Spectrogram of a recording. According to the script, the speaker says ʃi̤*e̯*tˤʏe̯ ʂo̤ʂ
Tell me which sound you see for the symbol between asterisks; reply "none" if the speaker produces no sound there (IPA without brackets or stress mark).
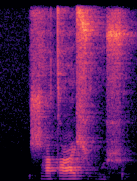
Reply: e̯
